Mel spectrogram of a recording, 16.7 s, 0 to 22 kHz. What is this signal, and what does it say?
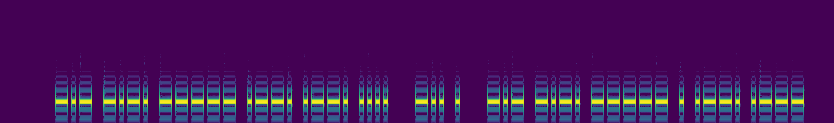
Morse code, heard as a keyed tone, about 15 wpm, 700 Hz. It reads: KC0PPH DE KC0EPJ
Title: USA Callsign DE Callsign 15wpm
